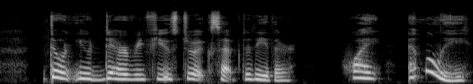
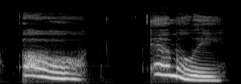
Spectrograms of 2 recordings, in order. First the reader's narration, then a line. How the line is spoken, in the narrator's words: Nancy gasped in delight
